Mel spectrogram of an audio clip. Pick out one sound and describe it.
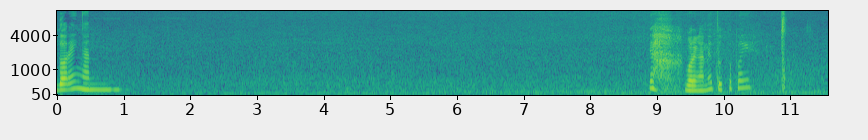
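A young woman speaks with animation, close to a phone microphone.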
